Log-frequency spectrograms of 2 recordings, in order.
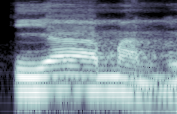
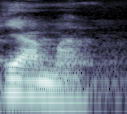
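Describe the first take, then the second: First: The middle vowel is held long. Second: The middle vowel is kept short. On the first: This is the first reading given earlier. "Kalau tadi kan" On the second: This is another recorded reading of the word. "dibaca pendek"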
